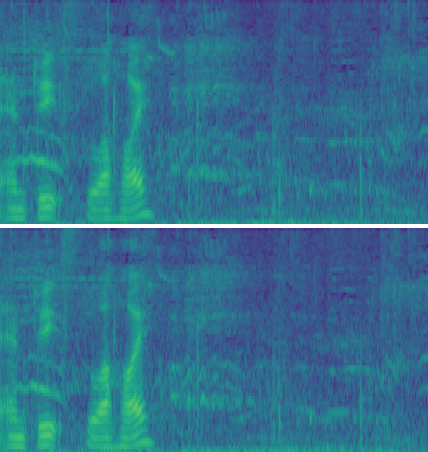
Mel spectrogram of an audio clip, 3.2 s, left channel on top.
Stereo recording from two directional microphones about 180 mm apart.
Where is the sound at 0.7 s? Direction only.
40° right (ahead or behind).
